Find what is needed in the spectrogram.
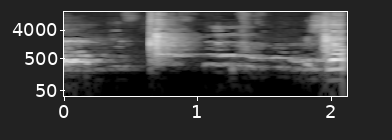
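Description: Singing in a church service: a held sung phrase ends, a sharp clap comes about two-thirds of a second in, and the singing starts up again at the very end.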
